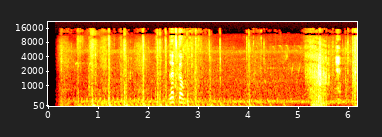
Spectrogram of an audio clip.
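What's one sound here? Horse hooves thud on soft ground.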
